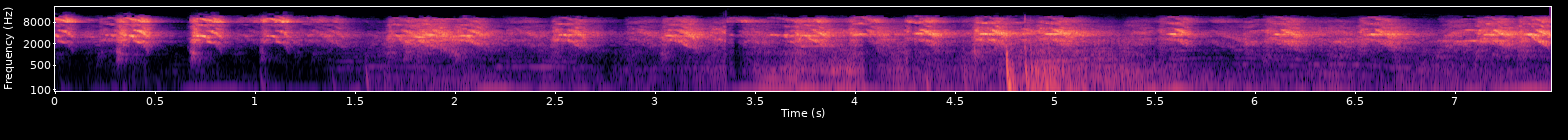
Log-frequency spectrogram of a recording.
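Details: Harsh screeching calls from ringneck parrots kept at a Pakistani breeding farm, continuous and overlapping, over a low hum and a brief knock.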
